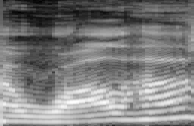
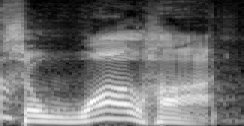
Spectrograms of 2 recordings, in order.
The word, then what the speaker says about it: Sawalha: How do we pronounce his name? Sawalha. – Sawalha.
